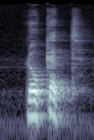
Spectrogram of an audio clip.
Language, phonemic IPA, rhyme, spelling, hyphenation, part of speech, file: Dutch, /loːˈkɛt/, -ɛt, loket, lo‧ket, noun, Nl-loket.ogg
- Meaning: 1. a ticket window 2. a counter, an office (at an institution)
